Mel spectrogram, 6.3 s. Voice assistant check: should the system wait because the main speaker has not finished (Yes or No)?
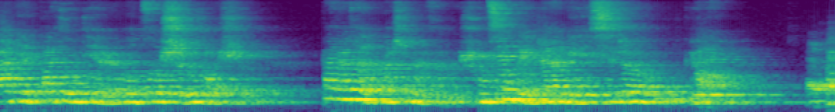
No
